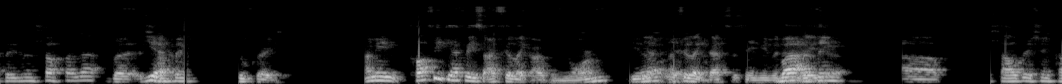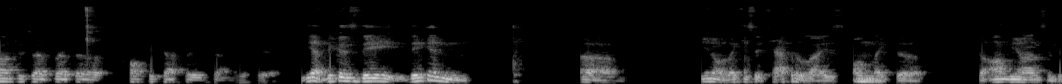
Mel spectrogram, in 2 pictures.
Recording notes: We apologise for the kinda shitty audio. Don't know what happened there but we kind of fixed it.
